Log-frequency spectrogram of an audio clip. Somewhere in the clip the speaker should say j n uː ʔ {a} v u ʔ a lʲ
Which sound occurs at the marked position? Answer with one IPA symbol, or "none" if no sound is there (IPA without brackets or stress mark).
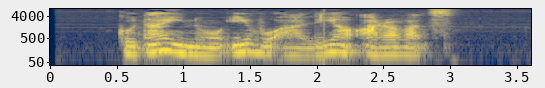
i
